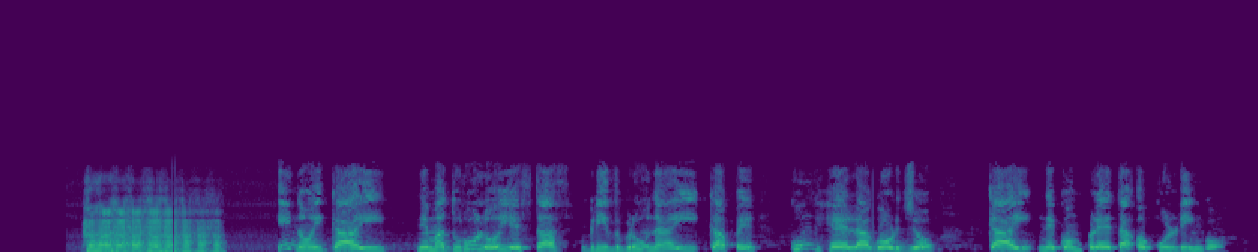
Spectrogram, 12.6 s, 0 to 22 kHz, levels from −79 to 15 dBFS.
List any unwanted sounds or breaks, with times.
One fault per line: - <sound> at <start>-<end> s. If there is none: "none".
- laugh at 0.8-2.3 s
